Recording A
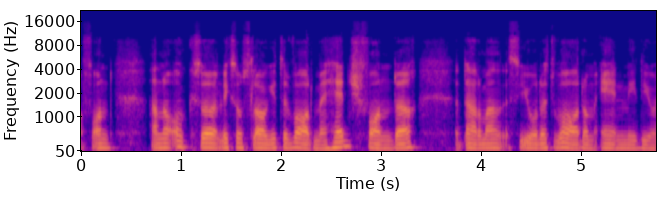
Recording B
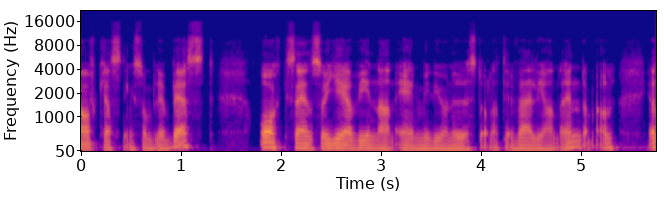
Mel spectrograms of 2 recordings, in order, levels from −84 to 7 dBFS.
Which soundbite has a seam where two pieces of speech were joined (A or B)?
A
